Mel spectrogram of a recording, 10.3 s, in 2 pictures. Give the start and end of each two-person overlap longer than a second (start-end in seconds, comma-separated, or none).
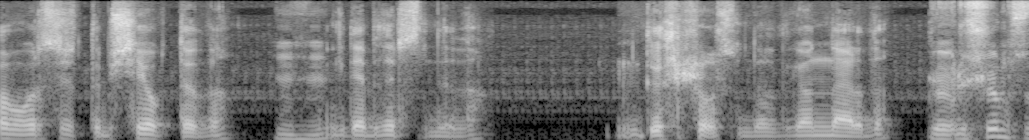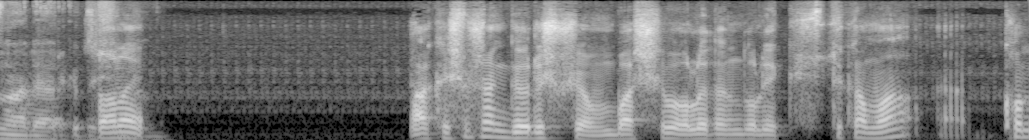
none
